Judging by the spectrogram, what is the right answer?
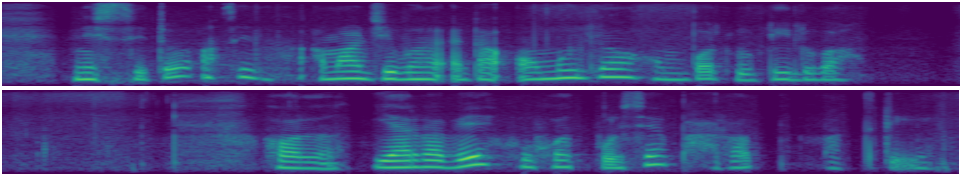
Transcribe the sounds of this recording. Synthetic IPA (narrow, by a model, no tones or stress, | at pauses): nisːitɔʔasila̰maɹzibɔnɔʔɛ̰taʔɔmujlijɔxɔmpɔdlutilʊwa | holijaɹbabɛxuxɔd̪̚poɹisɛbʱaɹɔt̪̚ | mat̪ɾḭ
